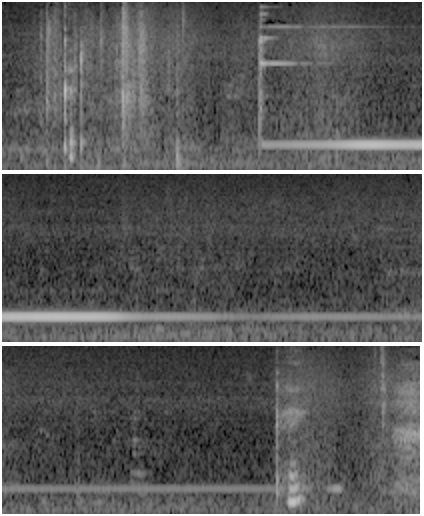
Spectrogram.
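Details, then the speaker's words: Simulated ear exam in an ASMR role play: a tuning fork struck with a small mallet rings as a pure, steady tone that slowly fades over several seconds, with faint handling sounds, to check hearing on each side. "And I have this little baby mallet, and I'm going to pop the side of the tuning fork. Perfect. We're just going to see how well you can hear it."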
